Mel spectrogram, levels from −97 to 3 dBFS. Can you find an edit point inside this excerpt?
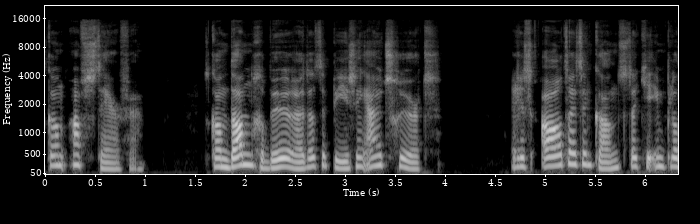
yes; 2 cuts; at 1.5 s, 4.6 s

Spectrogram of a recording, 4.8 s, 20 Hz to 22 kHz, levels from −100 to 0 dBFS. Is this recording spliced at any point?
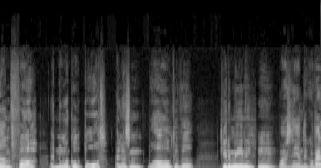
yes; 1 cut; at 3.8 s

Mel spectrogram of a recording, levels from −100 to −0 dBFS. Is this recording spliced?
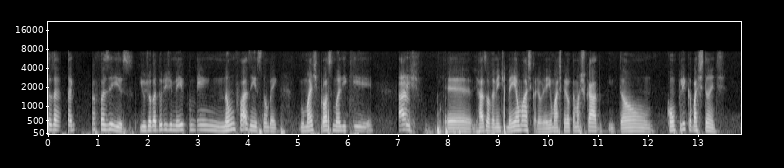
no; 0 cuts

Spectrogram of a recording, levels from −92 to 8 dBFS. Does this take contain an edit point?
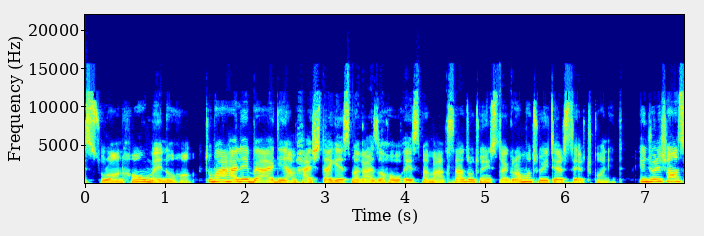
yes; 1 cut; at 1.4 s

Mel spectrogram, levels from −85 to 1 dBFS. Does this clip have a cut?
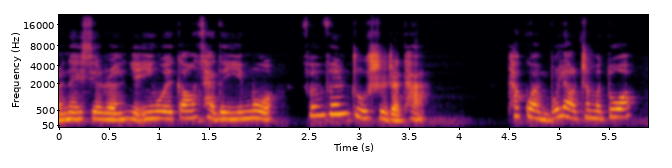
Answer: no; 0 cuts

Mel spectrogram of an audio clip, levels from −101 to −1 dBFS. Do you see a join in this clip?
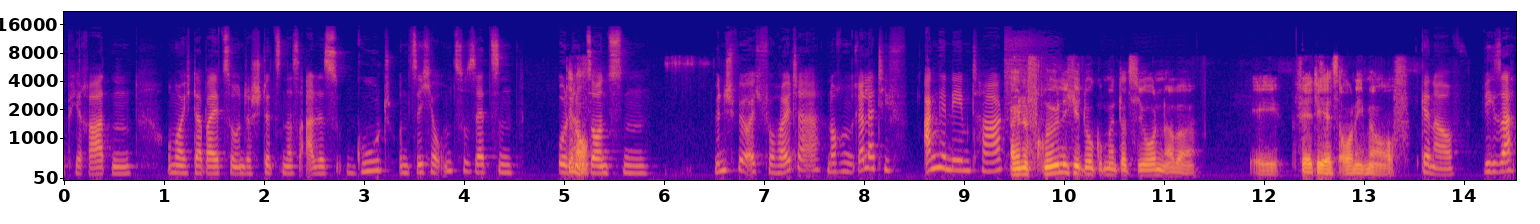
yes; 1 cut; at 9.4 s

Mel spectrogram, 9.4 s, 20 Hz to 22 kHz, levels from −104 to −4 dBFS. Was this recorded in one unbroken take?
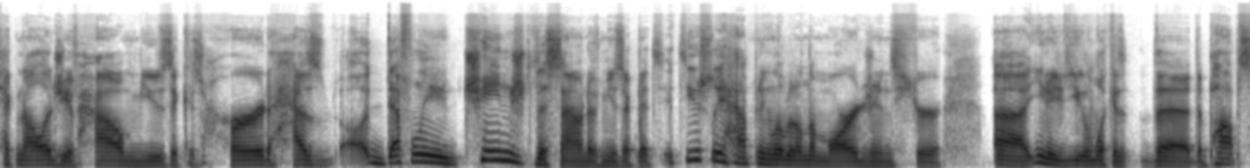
no; 1 cut; at 4.8 s

